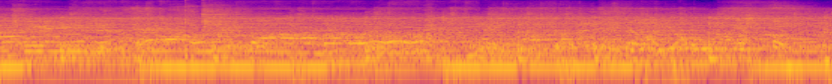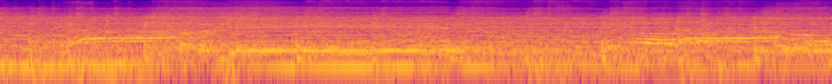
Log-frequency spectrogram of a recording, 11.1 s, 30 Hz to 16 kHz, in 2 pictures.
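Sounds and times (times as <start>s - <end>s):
rock music: 0.0s - 11.0s.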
